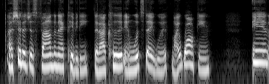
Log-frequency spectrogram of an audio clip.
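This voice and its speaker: In an American accent, a woman with a plain, everyday voice talks at a fairly quick pace and a fairly high pitch, her intonation lively, on a very clean recording with a silent background. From Indiana. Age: 50s. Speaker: podcaster. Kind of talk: personal monologue; reading aloud.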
